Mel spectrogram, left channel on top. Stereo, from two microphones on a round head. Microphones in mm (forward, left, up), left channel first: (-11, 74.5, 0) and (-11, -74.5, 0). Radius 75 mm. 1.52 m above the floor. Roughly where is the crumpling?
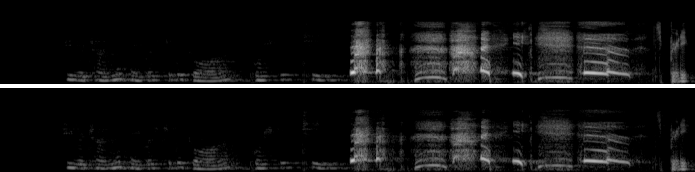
No crumpling in this recording.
